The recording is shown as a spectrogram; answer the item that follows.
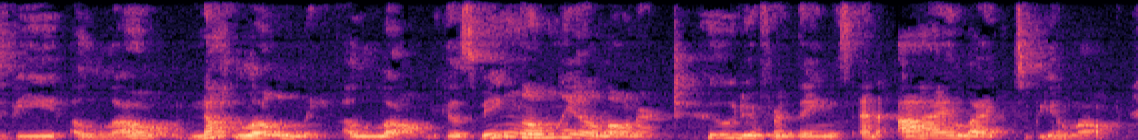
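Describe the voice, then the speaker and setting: A woman's fairly low-pitched voice at a fairly quick pace. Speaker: podcaster. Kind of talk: casual monologue. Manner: fast.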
